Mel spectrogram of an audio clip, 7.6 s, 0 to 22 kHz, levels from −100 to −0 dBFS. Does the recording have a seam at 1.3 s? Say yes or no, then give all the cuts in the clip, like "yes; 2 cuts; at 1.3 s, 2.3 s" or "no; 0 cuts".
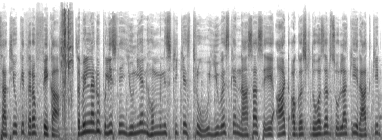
yes; 1 cut; at 1.3 s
